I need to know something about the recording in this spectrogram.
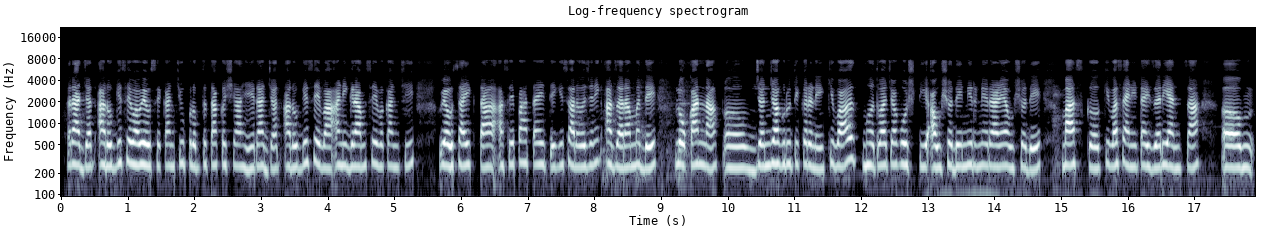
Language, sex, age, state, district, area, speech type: Marathi, female, 18-30, Maharashtra, Kolhapur, urban, spontaneous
